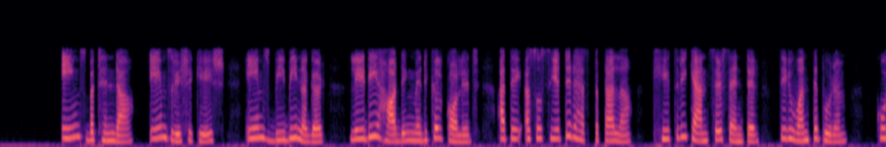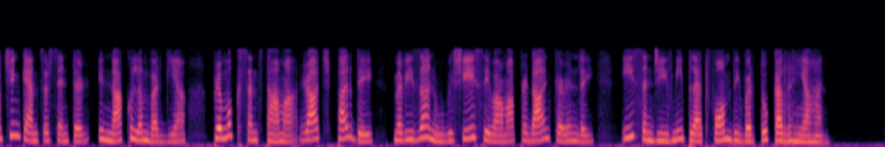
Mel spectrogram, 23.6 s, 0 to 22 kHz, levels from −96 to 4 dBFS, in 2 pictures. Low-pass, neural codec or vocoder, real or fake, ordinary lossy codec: 5.4 kHz; codec, 16 kHz in and 24 kHz out, 0.9 kbps, LongCat-Audio-Codec, fine tuned four codebook decoder; fake; Opus, 16 kbps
